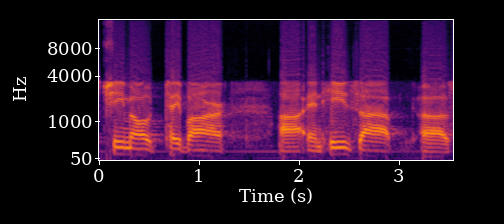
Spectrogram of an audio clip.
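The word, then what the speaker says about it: Ximo Tébar: pronounced this guy's name Zemo tabar jazz band oh uh that's chimo it's for some reason it's pronounced chimo but it's chimo tabar uh and he's a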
